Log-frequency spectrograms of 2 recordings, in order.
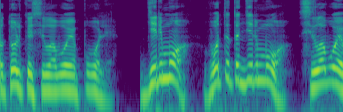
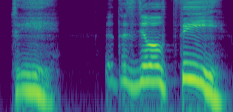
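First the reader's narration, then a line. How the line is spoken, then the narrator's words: Breathless. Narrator (Russian): выдохнула она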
